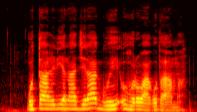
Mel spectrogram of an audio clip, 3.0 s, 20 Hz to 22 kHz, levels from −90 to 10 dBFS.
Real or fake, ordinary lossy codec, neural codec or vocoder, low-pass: real; none; none; 19.8 kHz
